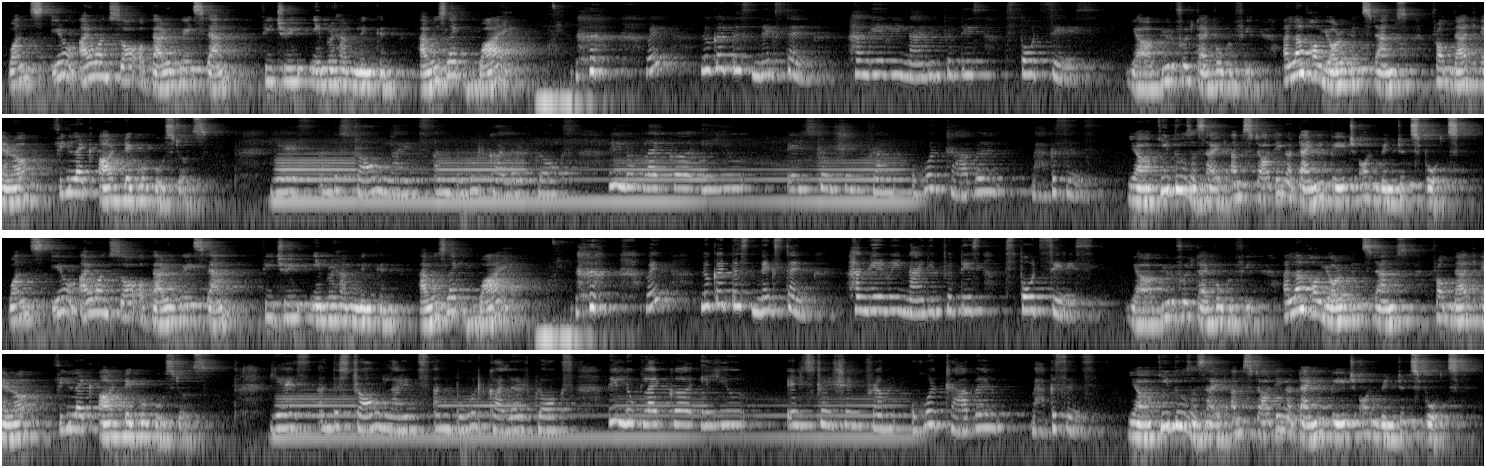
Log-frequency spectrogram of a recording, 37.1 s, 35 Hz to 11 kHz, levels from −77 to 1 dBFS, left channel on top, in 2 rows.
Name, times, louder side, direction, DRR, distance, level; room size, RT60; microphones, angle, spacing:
voice 1, 0.1-2.9 3.3-4.9 5.2-6.4 14.1-15.7 16.0-17.6 17.9-18.9 19.2-21.1 32.6-36.7, equal, 15° left, 3 dB, 1.5 m, -19 dB
voice 2, 7.2-10.3 10.6-13.5 21.5-27.8 28.3-31.0 31.4-32.0, right 2 dB, 85° right, 1 dB, 2.1 m, -25 dB
Wind instrument woodwind instrument, 21.8-30.1, left 5 dB, 75° left, 0.8 m, -30 dB
21.5 x 18.5 x 3.6 m, 1.2 s
head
